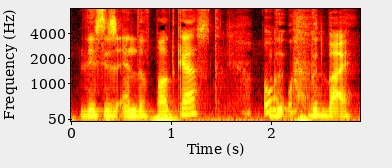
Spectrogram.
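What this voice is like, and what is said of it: Put-on accent for a sign-off. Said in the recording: “your best impersonation or character to sign off the podcast ... what my accent's going to be”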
